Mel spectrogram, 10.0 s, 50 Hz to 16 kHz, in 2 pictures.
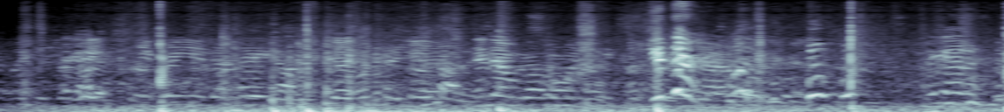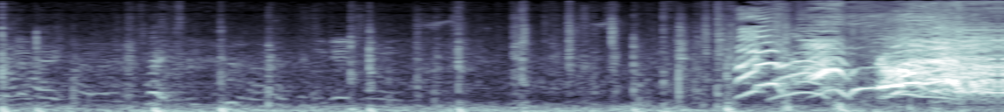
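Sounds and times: soccer ball kicked and headed: 0.0s - 9.6s
girls shrieking and cheering: 8.7s - 10.0s.

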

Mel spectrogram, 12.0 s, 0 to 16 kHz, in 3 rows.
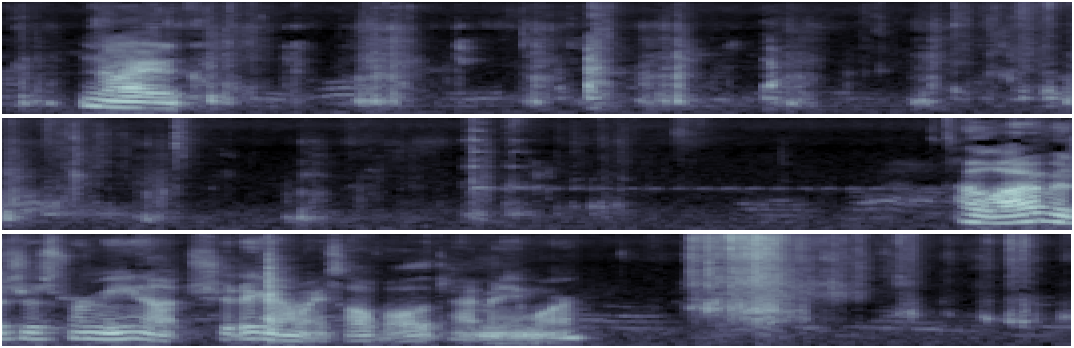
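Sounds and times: chewing and mouth smacks: 0.0s - 5.4s.

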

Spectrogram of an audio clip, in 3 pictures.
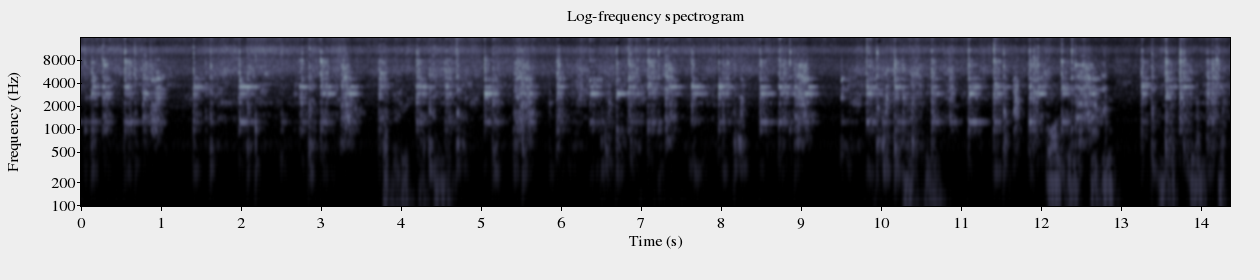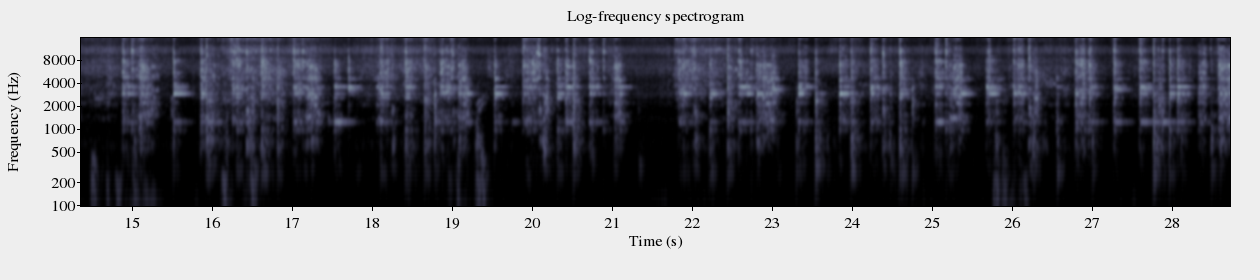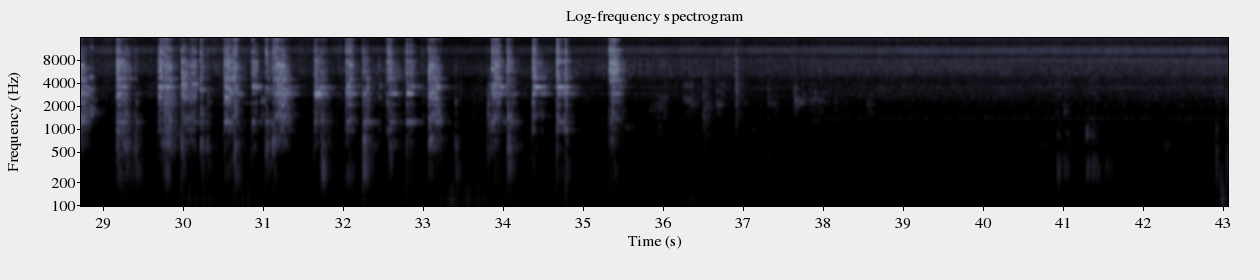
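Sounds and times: faint sizzle from pot: 0.0s - 43.0s
spatula scraping metal pot: 0.1s - 3.6s, 4.2s - 27.1s, 27.7s - 31.8s.

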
